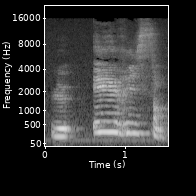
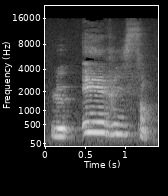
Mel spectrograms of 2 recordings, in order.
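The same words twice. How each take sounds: First: "Le hérisson" said slowly, each syllable pulled apart, ending on a fall; careful pronunciation. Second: "Le hérisson" slowly, syllables separated, falling at the end; careful pronunciation again. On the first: Teacher modelling a hard word for young children, slow and syllabified. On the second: Teacher repeating the tricky animal name for a child, slow and clear. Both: Shown as a demonstration. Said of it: "il n'est pas facile à prononcer".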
